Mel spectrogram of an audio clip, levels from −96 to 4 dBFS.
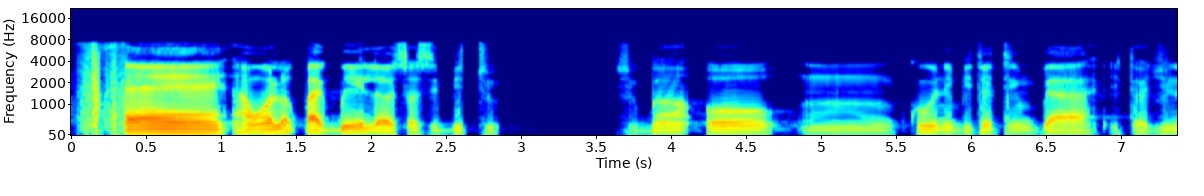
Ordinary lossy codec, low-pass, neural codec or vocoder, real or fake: none; 7.2 kHz; none; real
